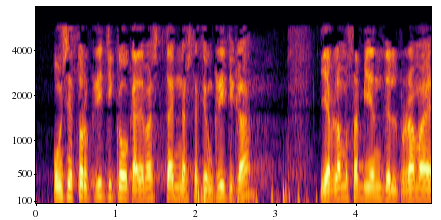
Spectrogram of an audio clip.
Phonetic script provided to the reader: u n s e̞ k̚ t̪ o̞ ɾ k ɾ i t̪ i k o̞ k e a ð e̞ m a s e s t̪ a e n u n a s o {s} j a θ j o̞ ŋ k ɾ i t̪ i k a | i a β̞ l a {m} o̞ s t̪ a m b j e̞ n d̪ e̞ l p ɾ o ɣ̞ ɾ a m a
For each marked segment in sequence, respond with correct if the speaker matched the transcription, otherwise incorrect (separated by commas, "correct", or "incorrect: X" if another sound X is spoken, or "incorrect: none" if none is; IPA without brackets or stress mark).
incorrect: θ, correct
